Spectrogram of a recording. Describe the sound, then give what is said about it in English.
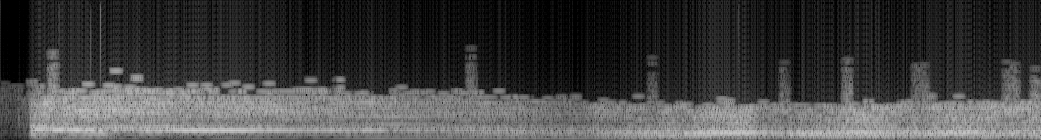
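Jude Hennick's large American-made propeller airplane, flown for the Chinese Army, drones steadily overhead on a flight to a remote spot many miles from Chongqing, its deep engine roar loud and continuous, dipping slightly before swelling again as it passes by. No voices are heard. “Yes, that's Jude Hennick's big American-made plane.”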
